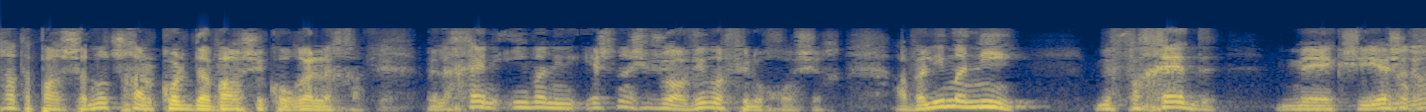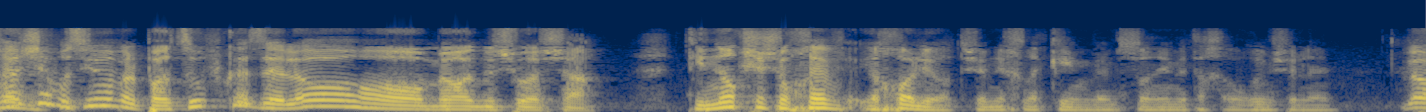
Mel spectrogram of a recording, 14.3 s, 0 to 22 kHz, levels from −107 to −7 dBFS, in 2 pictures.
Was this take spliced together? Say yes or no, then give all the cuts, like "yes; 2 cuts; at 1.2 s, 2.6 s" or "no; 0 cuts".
yes; 1 cut; at 7.0 s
